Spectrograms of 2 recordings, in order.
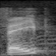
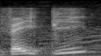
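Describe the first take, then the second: First: The name ends without an extra vowel sound. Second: The name ends with an extra 'ee' sound. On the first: This is what the speaker thinks is correct. "in my opinion it's Vape" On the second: This is how many people say it. "A lot of people say Vapey"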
